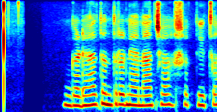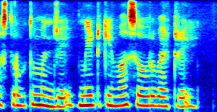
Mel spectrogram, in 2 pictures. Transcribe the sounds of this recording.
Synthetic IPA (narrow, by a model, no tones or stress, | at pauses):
ɡəɽ̤ʱjalt̪ənt̪ɾənjanat͡ɕjaɕək̚t̪it͡sast̪ɾut̪m̤əɳd͡zemiːʈkĩw̃ʋasəwɾbæʈʰɾe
